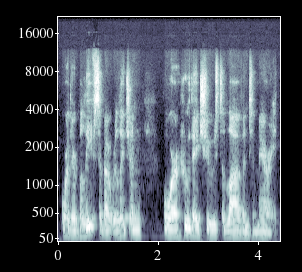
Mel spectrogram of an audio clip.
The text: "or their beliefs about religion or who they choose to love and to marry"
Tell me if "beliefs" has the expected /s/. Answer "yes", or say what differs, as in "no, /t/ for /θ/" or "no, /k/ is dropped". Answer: yes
